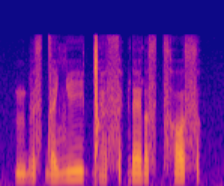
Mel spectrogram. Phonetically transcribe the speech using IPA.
m b œ s d a ʎ iː ɡ͡ǀ a s | ɾ ɛː ɾ ɔ s t͡sʰ ɔ s

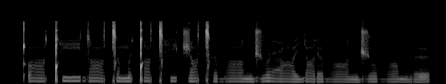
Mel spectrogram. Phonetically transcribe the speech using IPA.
qʼ ɑː ǃʰ iː d ɑː ǀ ə m ə ǃ ɑ ǀʰ i t͡ʃ ɑ ǀʰ ə b ɑː n d͡ʒ u ʕ ɑː j ɑ ɾ ə b ɑː n d͡ʒ o b ɑ m b ə

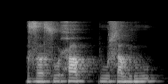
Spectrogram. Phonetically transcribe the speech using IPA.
z ɐ s u ħ a pː u ɬ a w ʉ ɾ u

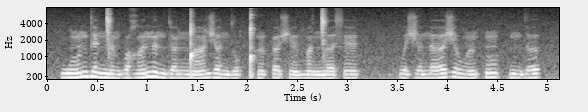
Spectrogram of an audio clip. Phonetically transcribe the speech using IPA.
w õ n d ɛ ŋ͡ǀ ɛ̃ ɡʷ ə˞ ʁ ə̃ n ə̃ n d œ ŋ͡ǃ ã ʒ ɜ n d o ǃʰ ə̃ ʔ œ ʃ ɛ̃ v ã ŋ͡ǀ ɜ s ɛ̃ | kʷ ɛ ʒ ə n ɜ ʒ ə β ə̃ k õ | n d ə

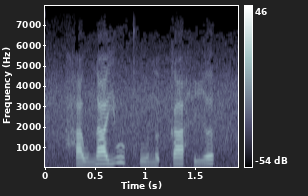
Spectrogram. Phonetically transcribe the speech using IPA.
h a˩ w n aː˧ j uː˥˨ kʰ uː˩ n o˧˩ t̚ k aː˧˥ h i˧˥ ə̯

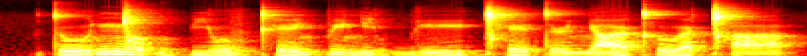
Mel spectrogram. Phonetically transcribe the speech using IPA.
t uː ʎ ŋ͡ǀ o ɓ ṳ p j u v kʰ e ʎ p i ʎ j ṳ b iː ǀʰ e t ø ʎ a ɐ̯ kʰ uː ɐ̯ ǀʰ aː

